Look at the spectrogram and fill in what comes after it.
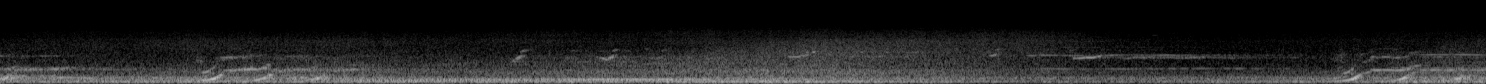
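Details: Humpback whale song: a low droning moan in the middle, scattered short upsweeps and faint high tonal lines, with strong rising whoops at start and finish over constant underwater hiss.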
